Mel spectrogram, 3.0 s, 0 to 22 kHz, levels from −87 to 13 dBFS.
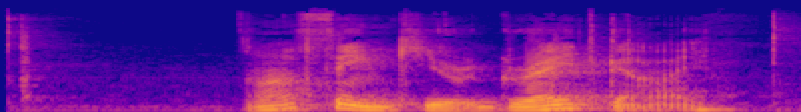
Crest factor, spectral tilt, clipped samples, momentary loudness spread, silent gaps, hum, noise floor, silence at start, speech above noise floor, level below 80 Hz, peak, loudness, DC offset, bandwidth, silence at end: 16 dB; -7 dB/octave; under 0.1%; 12 LU; none; none; -50 dBFS; 0.05 s; 36 dB; -46 dBFS; 0 dBFS; -15 LUFS; under 0.1%; 14.5 kHz; 0.1 s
